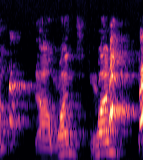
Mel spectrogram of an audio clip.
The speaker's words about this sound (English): they got dogs barking here.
